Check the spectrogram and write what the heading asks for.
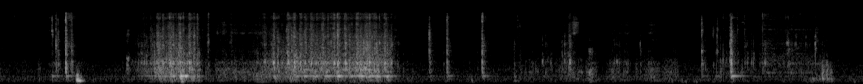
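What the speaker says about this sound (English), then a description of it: "We're just going to keep stitching everywhere." Sewing machine stitching fabric in short runs, a quick mechanical rattle that starts and stops, separated by clicks and small handling taps, fairly close and moderately loud.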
